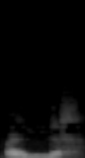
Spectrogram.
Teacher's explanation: Sebab itu kita kena baca jod. Dan lam yang di tengah-tengah, lam pada lafaz jalalah dibaca tebal.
